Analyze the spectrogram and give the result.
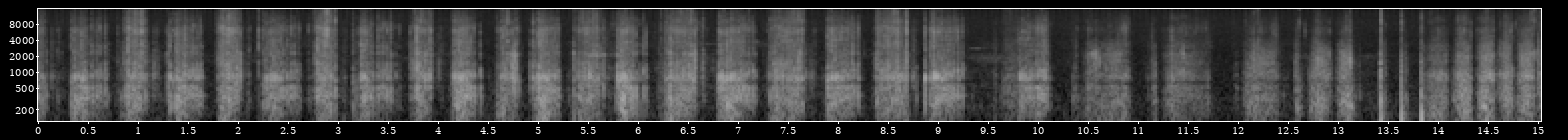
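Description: Fingertips scratch and rub across the black plastic bristles of a pink hairbrush held close to the mic, making rhythmic, rapid zipper-like scraping strokes. For about ten seconds the strokes come as steady, even bursts. They then turn softer and more irregular, with a few sharp clicks near the end.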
